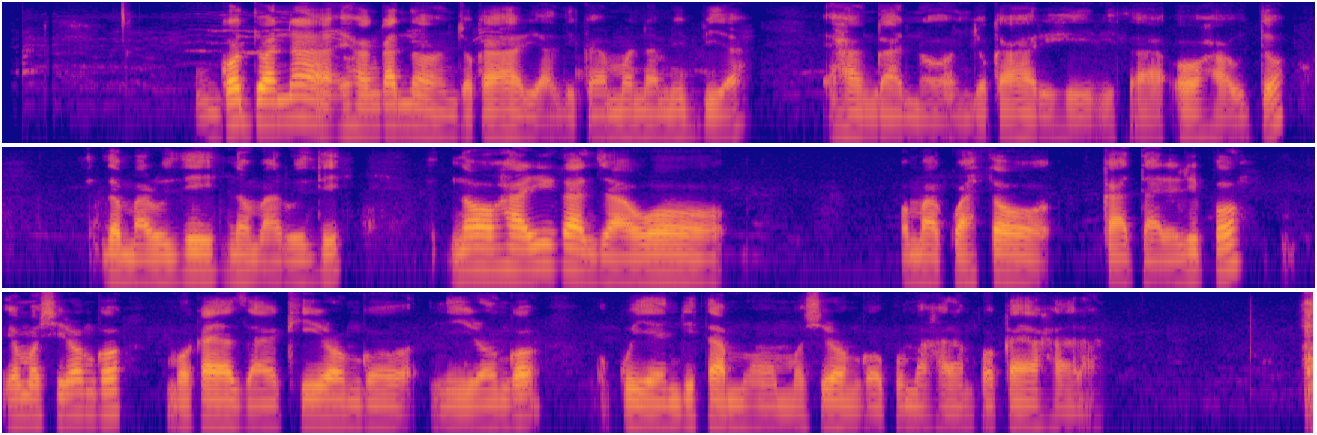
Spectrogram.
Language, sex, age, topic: Oshiwambo, male, 18-24, finance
